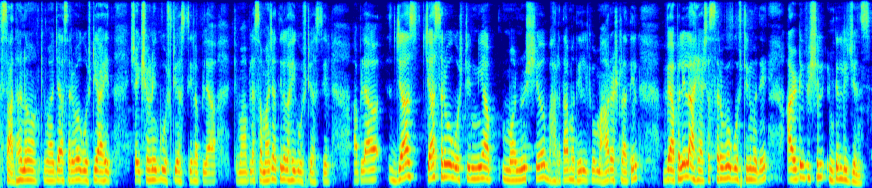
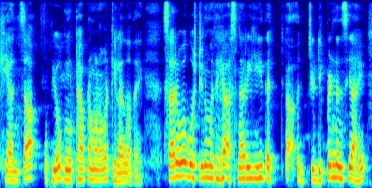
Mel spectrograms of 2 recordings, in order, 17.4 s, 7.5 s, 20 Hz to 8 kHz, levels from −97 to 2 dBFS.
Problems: background sounds at intervals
